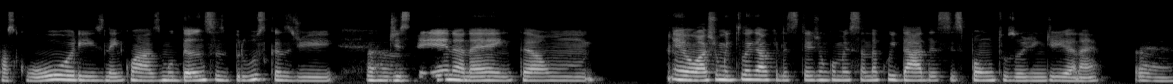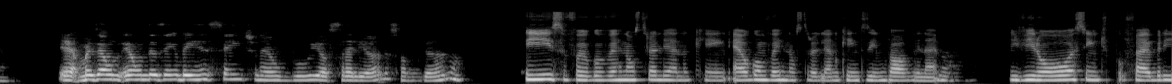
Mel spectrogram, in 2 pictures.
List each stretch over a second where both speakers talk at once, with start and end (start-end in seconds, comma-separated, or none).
none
